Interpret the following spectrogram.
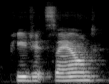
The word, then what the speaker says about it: Puget Sound: and we went to, I'm not going to say it right, but I'm going to give it a shot. We went to this bridge, and it was called the Puget Sound. Puget Sound. Huh? Puget Sound. That's it.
